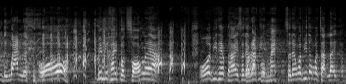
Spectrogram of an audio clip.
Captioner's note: laughter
